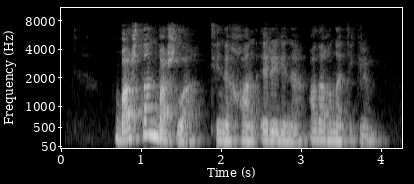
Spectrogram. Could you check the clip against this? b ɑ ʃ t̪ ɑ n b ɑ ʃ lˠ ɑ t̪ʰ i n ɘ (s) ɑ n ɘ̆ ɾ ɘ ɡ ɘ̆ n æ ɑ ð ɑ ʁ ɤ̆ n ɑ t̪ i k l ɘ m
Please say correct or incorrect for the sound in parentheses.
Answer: incorrect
